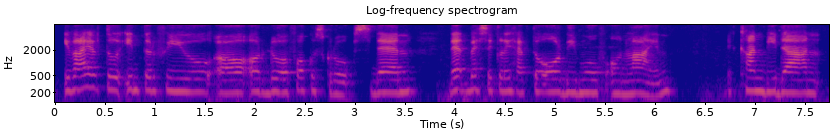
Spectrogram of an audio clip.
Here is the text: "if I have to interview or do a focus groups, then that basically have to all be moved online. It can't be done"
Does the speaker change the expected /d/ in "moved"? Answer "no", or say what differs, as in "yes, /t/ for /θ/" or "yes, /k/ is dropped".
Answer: yes, /d/ is dropped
